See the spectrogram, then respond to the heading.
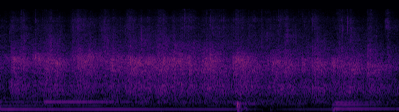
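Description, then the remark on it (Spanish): A crowd claps loudly and steadily for the Lord, a dense wash of applause, with a low sustained hum or organ-like tone underneath that shifts pitch partway through. “¿Cuánto le da un aplauso fuerte al Señor?”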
